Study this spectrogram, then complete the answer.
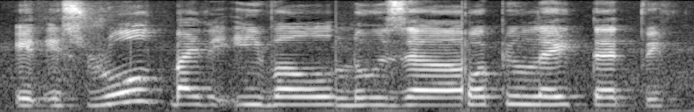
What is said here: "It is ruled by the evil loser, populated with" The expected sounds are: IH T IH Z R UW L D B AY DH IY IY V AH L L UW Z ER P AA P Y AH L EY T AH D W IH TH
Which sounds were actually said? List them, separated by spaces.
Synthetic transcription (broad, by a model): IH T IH S R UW L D B AY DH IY IY V AH L L UW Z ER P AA P Y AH L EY T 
